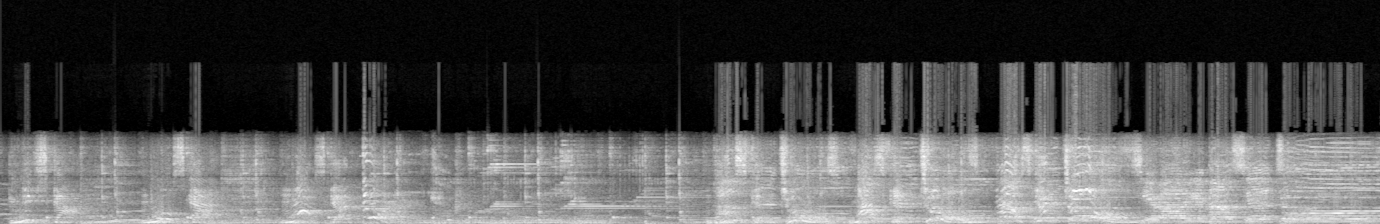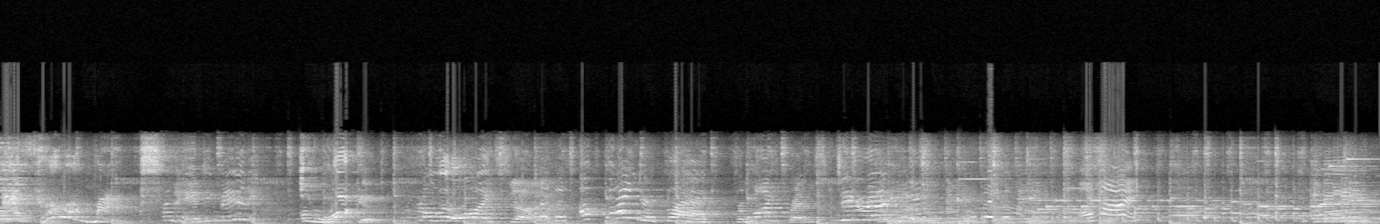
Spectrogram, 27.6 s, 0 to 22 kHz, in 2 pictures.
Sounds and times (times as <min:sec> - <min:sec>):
Music: 0:00.0 - 0:27.6.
